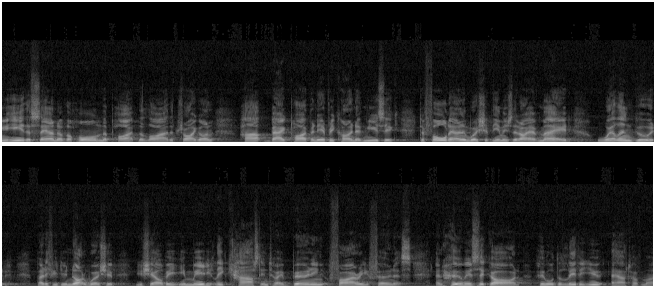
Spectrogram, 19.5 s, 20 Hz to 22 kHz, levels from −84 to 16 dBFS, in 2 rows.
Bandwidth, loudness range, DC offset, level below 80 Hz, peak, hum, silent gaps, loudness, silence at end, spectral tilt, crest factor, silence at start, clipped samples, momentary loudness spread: 18 kHz; 2 LU; under 0.1%; -62 dBFS; -8 dBFS; 50 Hz at -60 dBFS; none; -27 LUFS; 0 s; -5 dB/octave; 20 dB; 0 s; under 0.1%; 10 LU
